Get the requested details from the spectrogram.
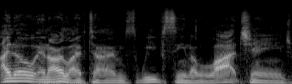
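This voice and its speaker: A man speaks in an ordinary speaking voice. His intonation is lively. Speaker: TV host and co-host. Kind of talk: casual chat.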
